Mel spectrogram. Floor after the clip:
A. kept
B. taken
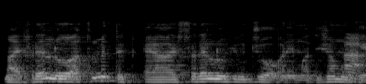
B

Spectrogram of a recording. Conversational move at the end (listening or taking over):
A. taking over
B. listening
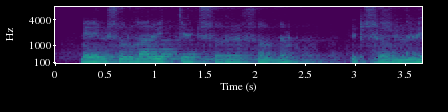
A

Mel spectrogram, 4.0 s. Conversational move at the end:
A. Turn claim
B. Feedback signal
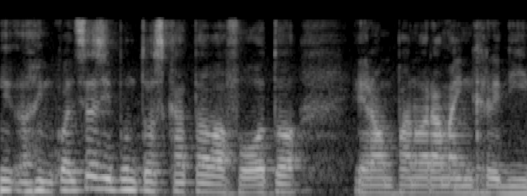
B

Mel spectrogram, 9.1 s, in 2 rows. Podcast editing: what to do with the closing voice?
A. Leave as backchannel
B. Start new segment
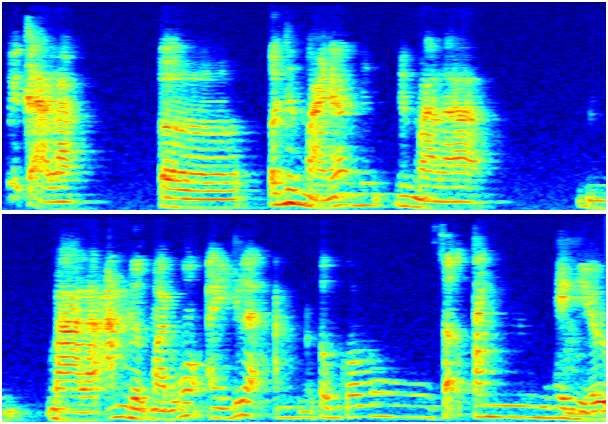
B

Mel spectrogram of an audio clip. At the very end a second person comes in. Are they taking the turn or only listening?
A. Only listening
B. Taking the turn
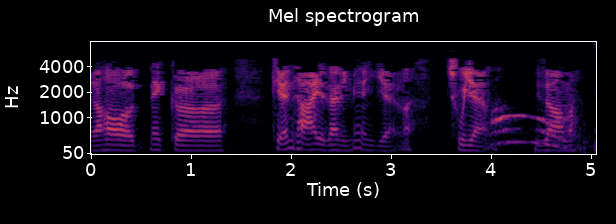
B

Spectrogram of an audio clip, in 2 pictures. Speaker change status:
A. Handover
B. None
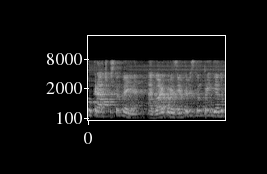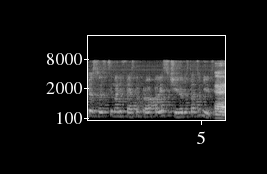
A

